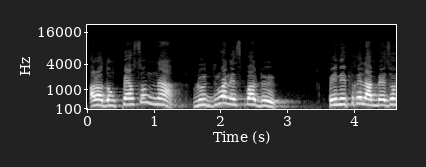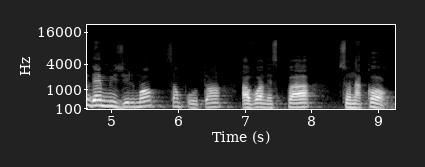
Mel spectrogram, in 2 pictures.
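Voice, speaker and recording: A man preaching a sermon in French, constantly adding "n'est-ce pas" and swinging between raised, emphatic phrases and low, trailing endings. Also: slow pace, highs cut off. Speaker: Islamic preacher.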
